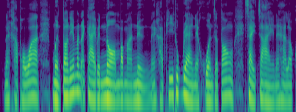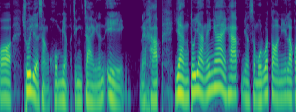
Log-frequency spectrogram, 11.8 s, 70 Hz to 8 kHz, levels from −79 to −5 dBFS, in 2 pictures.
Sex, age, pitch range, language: male, 20-39, 115-145 Hz, Thai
